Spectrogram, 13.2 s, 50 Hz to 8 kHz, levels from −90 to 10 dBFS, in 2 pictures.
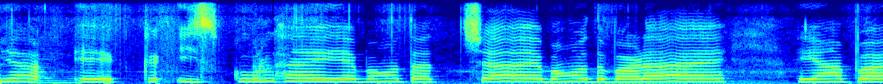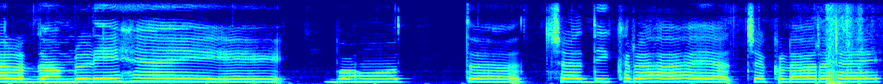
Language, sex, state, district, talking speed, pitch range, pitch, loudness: Hindi, female, Chhattisgarh, Korba, 110 wpm, 275-290 Hz, 285 Hz, -24 LUFS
